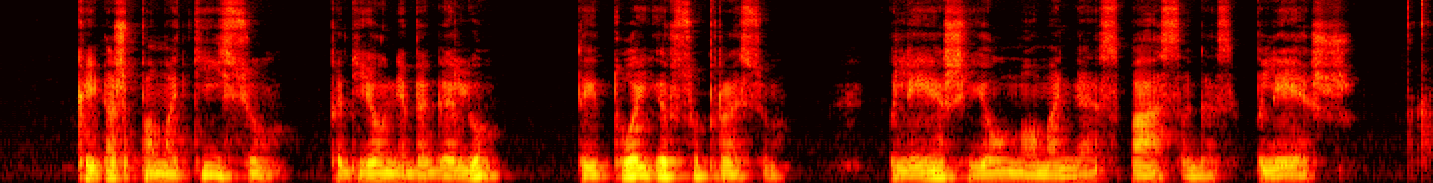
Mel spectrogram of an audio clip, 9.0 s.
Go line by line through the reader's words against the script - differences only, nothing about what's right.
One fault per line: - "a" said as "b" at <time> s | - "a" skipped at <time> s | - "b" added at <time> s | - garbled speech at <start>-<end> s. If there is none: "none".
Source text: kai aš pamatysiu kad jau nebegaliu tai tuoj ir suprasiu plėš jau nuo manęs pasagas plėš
none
